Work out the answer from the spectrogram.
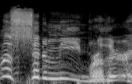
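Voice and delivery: high, loud wrestler growl; Hulk Hogan. Pretend. Friend echoing the dad's wrestler line, loud hammed-up promo. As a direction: bellow it like a pro wrestler promo. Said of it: "the weird Hulk Hogan".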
